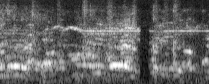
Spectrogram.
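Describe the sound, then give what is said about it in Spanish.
A dense crowd of football fans shouts and chatters in a stadium, some shouting strong words, a loud continuous wash of overlapping voices that briefly drops out before surging back. “Porque acá, aquí están los hinchas que le están gritando a... ah, les, están gritando también palabra fuerte.”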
